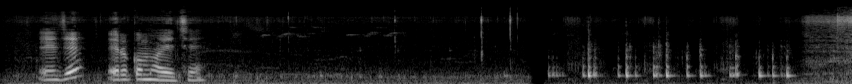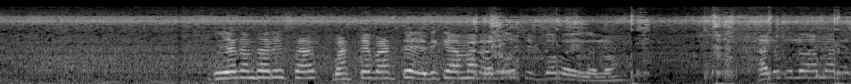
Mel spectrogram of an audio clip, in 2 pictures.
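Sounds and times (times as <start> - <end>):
faint clicks: 4.7 - 5.3
potatoes sizzling in pan: 8.2 - 17.0.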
